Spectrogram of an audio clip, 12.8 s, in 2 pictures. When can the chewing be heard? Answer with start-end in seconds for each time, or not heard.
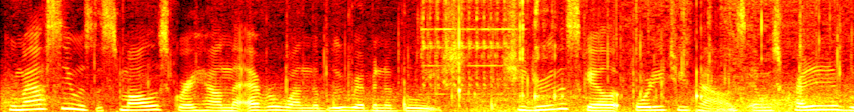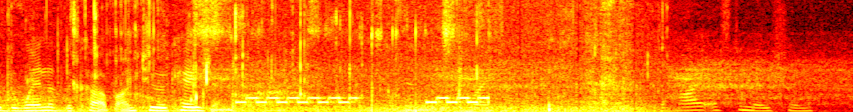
3.1-11.5.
